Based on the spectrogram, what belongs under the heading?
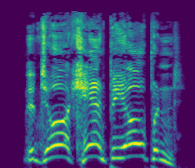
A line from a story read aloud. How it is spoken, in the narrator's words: he cried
